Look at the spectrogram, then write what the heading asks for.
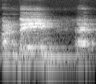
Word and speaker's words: condemn: Next चलिए, कंडेम, CONDEMN, इस word में देखिए लास्ट में एन है, उससे पहले एम है, जो मैंने इस वाले इसमें बताया था, तो हमारा प्रोनंसिएशन उच्चरित होगा क्या, कंडेम, एन इज मूक silent in this word and नॉट ऑफ कंडेम्ड, okay.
